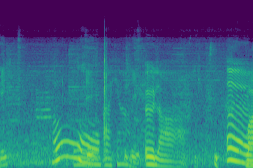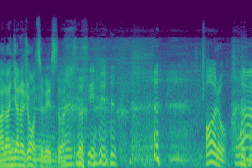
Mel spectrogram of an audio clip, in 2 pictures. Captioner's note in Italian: risate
